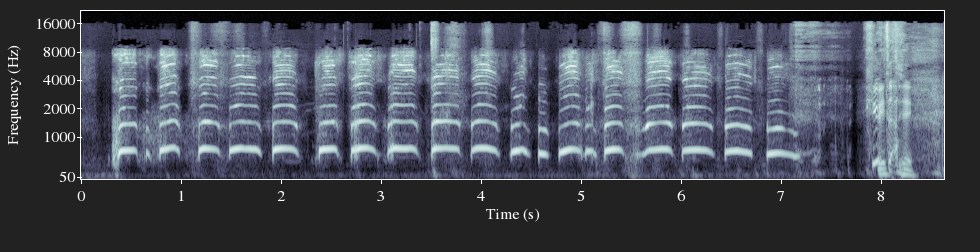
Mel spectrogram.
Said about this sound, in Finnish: Monta ääntä tässä. Näitä oli siis ihan valtava joutsen parivi. Joo, oli kyllä uskomattomia ala- ja yläääniä sieltä.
